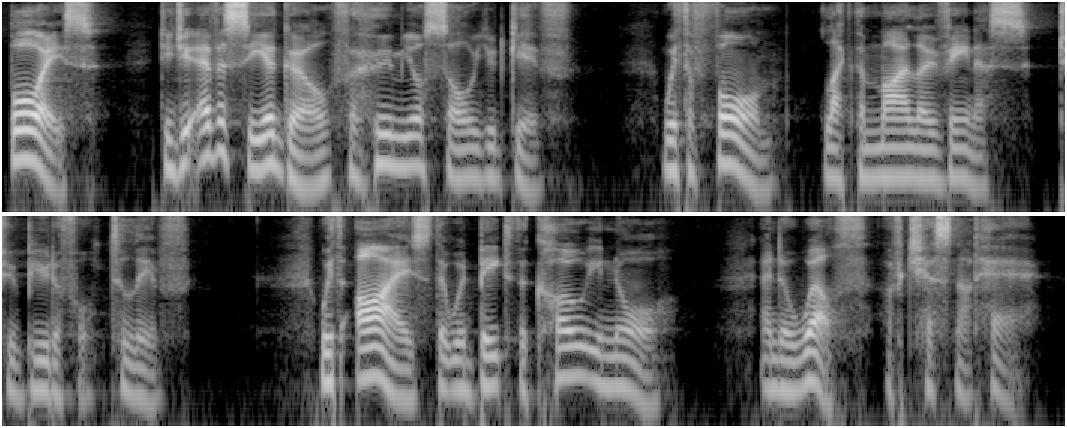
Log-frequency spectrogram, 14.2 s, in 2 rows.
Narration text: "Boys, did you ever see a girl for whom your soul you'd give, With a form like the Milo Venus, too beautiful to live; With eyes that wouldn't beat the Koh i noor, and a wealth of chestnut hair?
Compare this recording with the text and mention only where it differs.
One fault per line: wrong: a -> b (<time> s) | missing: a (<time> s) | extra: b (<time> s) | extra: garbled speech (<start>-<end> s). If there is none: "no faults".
wrong: wouldn't -> would (10.1 s)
